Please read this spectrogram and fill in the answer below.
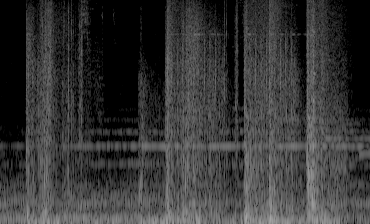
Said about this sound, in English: it's a chain gun turret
